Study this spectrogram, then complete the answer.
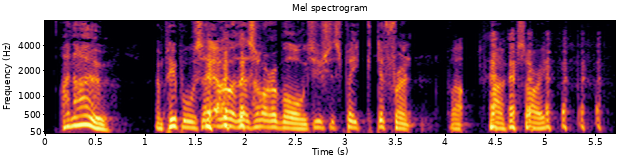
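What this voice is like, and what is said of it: London-sounding English accent. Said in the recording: “your accent switches according to who you're speaking with ... I just can't maintain the American accent ... you sound like you're from London”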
